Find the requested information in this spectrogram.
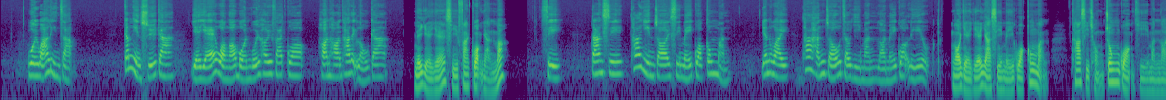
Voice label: conversation, Kantonese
